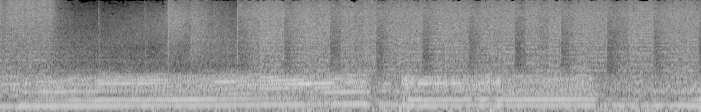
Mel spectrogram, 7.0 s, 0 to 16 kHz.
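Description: Renault Clio 172's 2.0-litre four-cylinder engine heard from inside the cabin, its pitch rising steadily as the car accelerates, then dropping sharply with an upshift just under four seconds in and holding steady after.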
